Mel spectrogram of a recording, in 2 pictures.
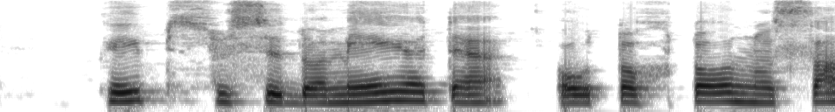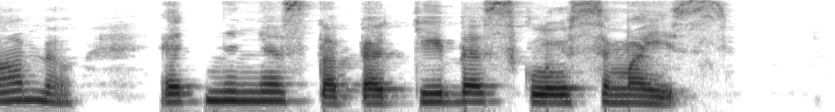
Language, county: Lithuanian, Šiauliai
